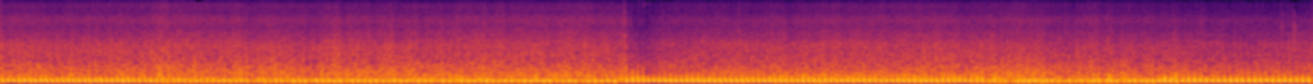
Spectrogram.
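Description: Tyres roll on asphalt with a steady rush.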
